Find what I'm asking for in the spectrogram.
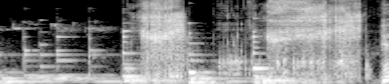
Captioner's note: both slurping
